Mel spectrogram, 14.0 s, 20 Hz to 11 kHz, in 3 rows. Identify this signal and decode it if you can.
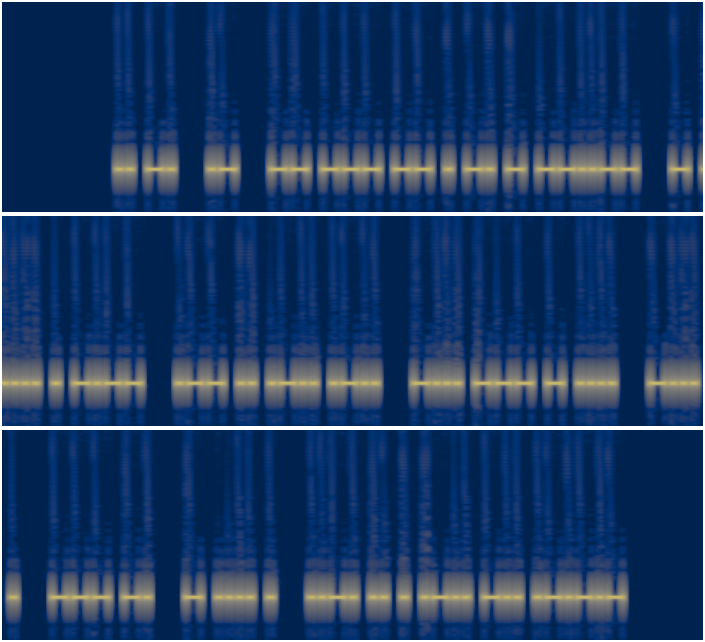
Morse code, heard as a keyed tone, about 34 wpm, 700 Hz. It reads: IN A MOMENT, THEY WILL BOTH BE ON THE FIELD.
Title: Sentences from Top 1000 Words - Review Part 2 - 35wpm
